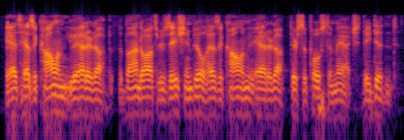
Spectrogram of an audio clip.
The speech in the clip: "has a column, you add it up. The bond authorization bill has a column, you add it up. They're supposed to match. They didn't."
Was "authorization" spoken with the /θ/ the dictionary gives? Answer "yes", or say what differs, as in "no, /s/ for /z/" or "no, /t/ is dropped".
yes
